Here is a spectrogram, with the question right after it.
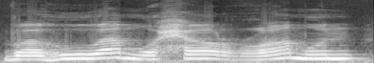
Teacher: را کو ہم نے پر پڑھا کیونکہ را کے اوپر زبر ہے اس لیے را پر پڑھی جائے گی.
